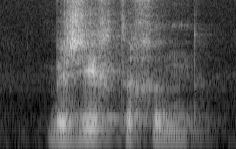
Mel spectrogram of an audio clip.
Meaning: 1. to behold 2. to sightsee, to view
- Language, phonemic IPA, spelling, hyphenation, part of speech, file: Dutch, /bəˈzɪxtəɣə(n)/, bezichtigen, be‧zich‧ti‧gen, verb, Nl-bezichtigen.ogg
